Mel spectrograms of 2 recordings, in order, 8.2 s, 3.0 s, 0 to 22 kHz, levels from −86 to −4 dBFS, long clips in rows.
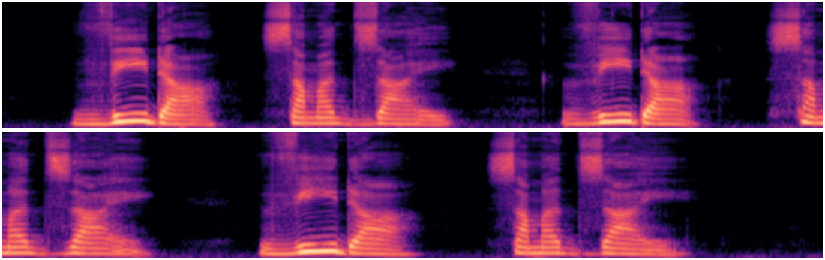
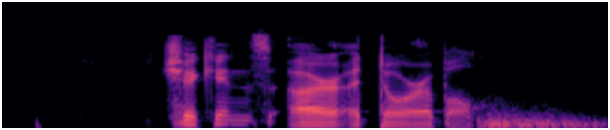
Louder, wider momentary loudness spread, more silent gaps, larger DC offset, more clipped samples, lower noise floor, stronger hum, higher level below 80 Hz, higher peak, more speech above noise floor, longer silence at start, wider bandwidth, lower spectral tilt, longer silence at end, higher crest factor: first, -20 LUFS vs -37 LUFS; first, 19 LU vs 13 LU; neither; neither; neither; second, -64 dBFS vs -86 dBFS; neither; first, -56 dBFS vs -68 dBFS; first, -2 dBFS vs -18 dBFS; second, 45 dB vs 49 dB; second, 0.35 s vs 0.8 s; first, over 20 kHz vs 9 kHz; about the same, -4.5 dB/octave vs -4 dB/octave; first, 0.7 s vs 0 s; about the same, 18 dB vs 22 dB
